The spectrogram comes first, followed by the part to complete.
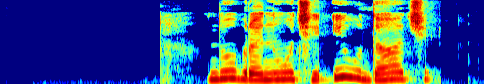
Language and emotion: Russian, sad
